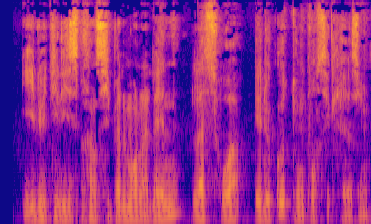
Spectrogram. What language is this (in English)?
French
